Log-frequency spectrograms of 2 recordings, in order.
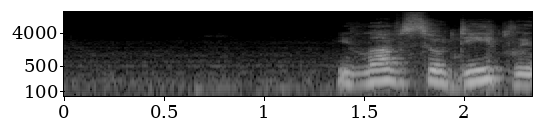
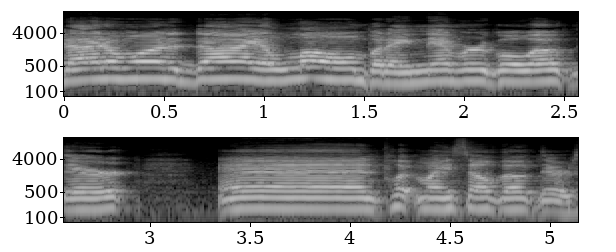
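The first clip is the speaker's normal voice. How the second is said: mock lament; 3 semitones higher, 10 dB louder than usual. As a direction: exaggerate the regret, louder and slowing at the end. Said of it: "doing the opposite like we just talked about".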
